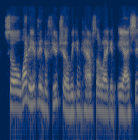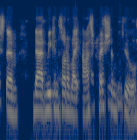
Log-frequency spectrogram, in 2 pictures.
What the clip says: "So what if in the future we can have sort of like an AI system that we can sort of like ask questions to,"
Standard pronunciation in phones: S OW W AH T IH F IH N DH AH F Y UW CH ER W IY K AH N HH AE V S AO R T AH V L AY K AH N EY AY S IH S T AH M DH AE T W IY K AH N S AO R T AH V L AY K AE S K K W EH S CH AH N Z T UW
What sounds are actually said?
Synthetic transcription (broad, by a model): S OW W AH T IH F IH N DH AH F Y UW CH ER W IY K AH N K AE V S AO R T AH V L AY K AH N EY AY S IH S T AH M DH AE T W IY K AH N S AO R T AH V L AY K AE S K K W EH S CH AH N T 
